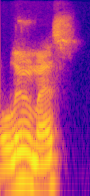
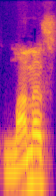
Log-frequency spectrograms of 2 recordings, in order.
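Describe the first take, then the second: First: The first vowel differs from the vowel in 'hummus'. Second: The first vowel sounds like the vowel in 'hummus'. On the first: The speaker calls it wrong. "not Loomis" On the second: The speaker calls it right. "You pronounce it Lummis, Lummis like hummus"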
